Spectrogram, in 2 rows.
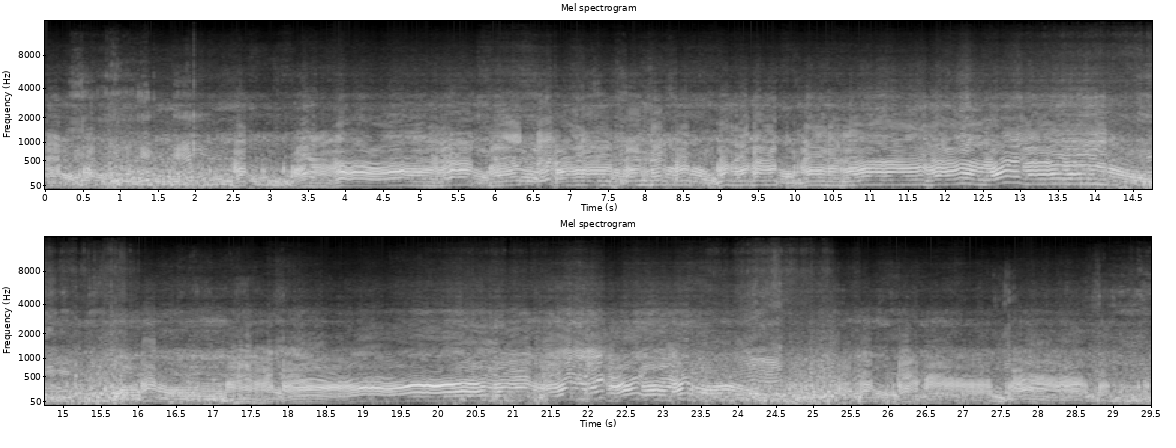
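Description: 2019 Yamaha YZ250F's four-stroke single-cylinder engine revving up and down under hard riding, the pitch climbing and dropping every second or two with throttle changes and gear shifts.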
